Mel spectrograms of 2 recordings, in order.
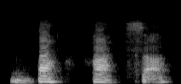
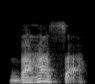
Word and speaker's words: Bahasa: It made it into two syllables, ba-ha. No, it's not like that in Sanskrit and Hindi, just ba, ba.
